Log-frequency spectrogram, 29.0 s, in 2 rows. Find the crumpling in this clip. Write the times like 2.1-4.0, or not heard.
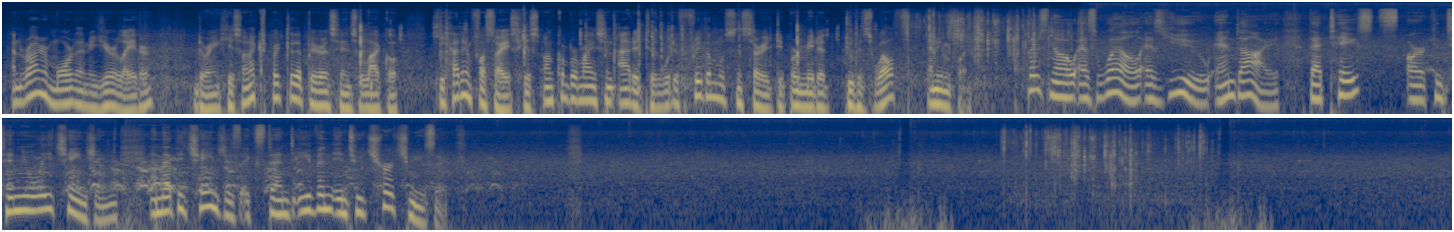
9.0-10.9, 24.4-26.6.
